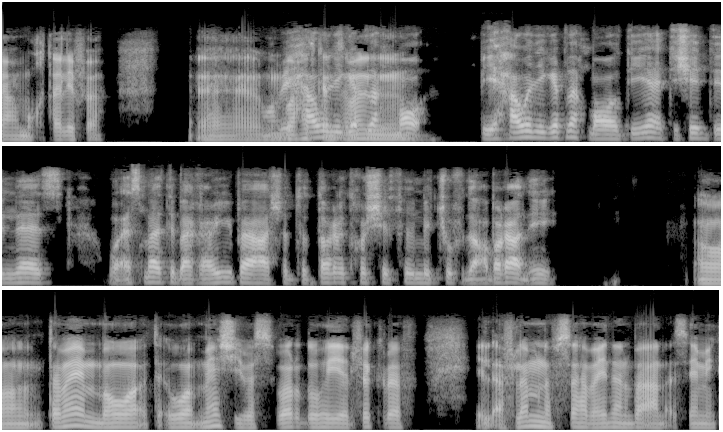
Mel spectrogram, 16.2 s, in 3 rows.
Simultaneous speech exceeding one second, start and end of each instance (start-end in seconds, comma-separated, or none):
1.9-3.1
